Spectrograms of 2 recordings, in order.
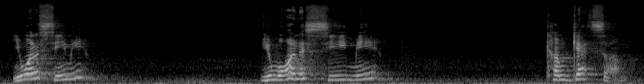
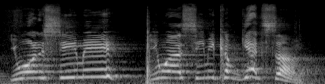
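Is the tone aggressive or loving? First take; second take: loving; aggressive. First: It is said in a loving, gentle tone. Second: It is said in an aggressive tone.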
